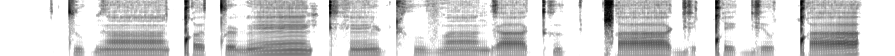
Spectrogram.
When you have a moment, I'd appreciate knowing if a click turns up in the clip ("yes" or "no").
yes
